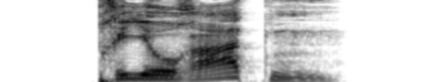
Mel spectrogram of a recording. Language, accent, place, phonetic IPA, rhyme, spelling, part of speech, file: German, Germany, Berlin, [pʁioˈʁaːtn̩], -aːtn̩, Prioraten, noun, De-Prioraten.ogg
- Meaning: dative plural of Priorat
